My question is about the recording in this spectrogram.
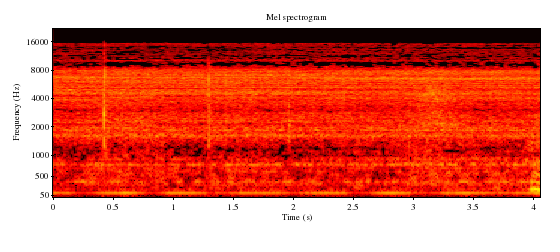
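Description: Steady rush of running water, as from a tap into a sink, with a low hum beneath it and two faint clicks in the first second and a half.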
